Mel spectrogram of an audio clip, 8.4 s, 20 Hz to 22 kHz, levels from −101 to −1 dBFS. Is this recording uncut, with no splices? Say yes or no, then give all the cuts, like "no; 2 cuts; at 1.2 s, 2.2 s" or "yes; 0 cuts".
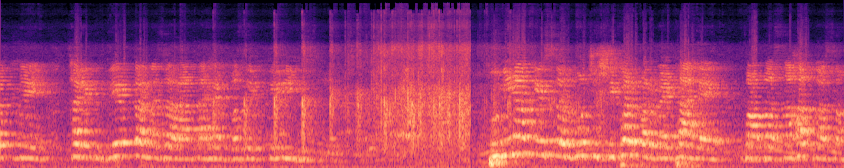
no; 1 cut; at 4.7 s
